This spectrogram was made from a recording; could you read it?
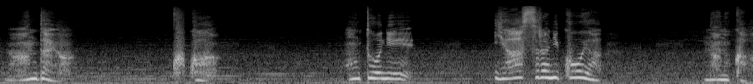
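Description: A woman's voice: high-pitched, expressive, a little slow, pauses often, soft background music. A woman playing a blunt, tomboyish young adventurer in a video game cutscene, bewildered. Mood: stunned disbelief.

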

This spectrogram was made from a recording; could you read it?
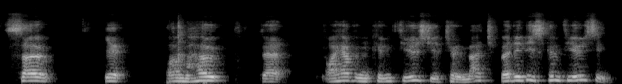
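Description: A man's voice: a little high, unhurried, slight background noise. Older man giving a technical talk. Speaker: presenter, loudspeaker engineer. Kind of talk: technical presentation to an online meeting. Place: small indoor room, online video call. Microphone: video call microphone.

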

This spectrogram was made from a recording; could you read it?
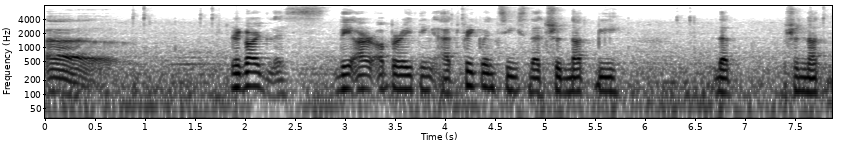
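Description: A man's voice: mid-range voice, animated, slow pace, long pauses, noisy background. A man with a Filipino accent giving casual, unscripted commentary in a hesitant, rambling way. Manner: hesitant, rambling, trailing off mid-thought. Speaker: amateur radio operator and video commentator.

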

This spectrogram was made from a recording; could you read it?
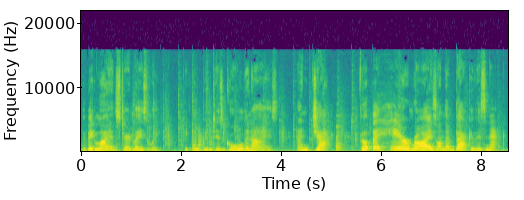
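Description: A middle-aged woman reads a children's story aloud in a fairly low voice. Her telling is measured and dramatic, recorded in a living room with clear background noise. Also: little pitch movement, a bit bright. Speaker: storybook reader. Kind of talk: expressive children's book narration. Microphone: camera a few feet away.

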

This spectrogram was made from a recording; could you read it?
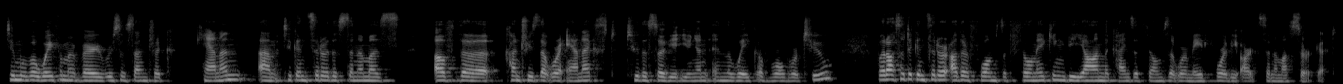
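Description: A woman's voice: on the low side, steady tone, fast. A middle-aged woman from Ukraine, a film scholar giving an academic panel talk in a lecture hall, thoughtful and full of small self-corrections.

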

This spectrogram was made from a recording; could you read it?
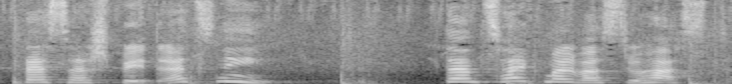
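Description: An actress playing a bossy, critical young woman with a husky voice in an audio drama. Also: very high-pitched, animated, moderate pace, fairly bright tone, soft background music. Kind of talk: German children's audio drama acting.

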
